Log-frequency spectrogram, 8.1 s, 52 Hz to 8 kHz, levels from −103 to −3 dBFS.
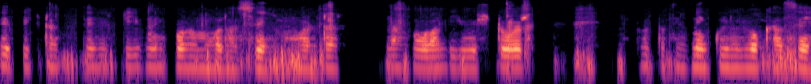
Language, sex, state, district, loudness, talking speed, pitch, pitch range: Bengali, male, West Bengal, Purulia, -34 LUFS, 135 wpm, 145 Hz, 140-150 Hz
